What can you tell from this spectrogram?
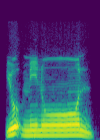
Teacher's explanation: Kalau kita sambung yu'minuna, nuna ni mad asli biasa. Tapi kalau kita berhenti, nun yang last kali itu mati. Yu'minun. Bila tapi mati disebab kita berhenti. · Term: mad arid sukun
